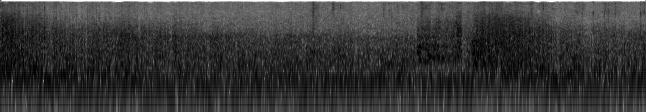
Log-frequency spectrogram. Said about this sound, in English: Oh my lord! There was a huge explosion!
